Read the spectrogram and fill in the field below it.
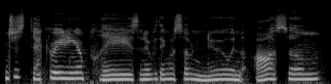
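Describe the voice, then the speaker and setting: A woman streamer in casual chat, excitable and gushing, with squealing laughs and free swearing. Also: a little high, fast talker.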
